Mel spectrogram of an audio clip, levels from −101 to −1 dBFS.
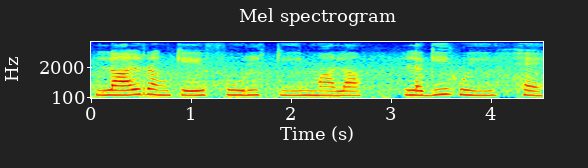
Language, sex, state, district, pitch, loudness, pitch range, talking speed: Hindi, female, Madhya Pradesh, Dhar, 240 Hz, -18 LUFS, 230-250 Hz, 120 wpm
